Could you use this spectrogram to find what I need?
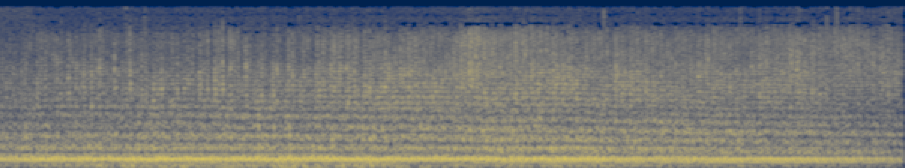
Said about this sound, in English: As he steps out of his hut, he hears a familiar sound. There up in the blue African sky, he sees a helicopter.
